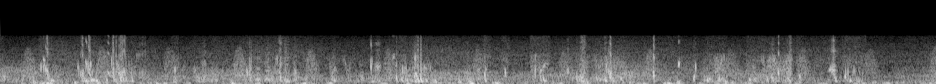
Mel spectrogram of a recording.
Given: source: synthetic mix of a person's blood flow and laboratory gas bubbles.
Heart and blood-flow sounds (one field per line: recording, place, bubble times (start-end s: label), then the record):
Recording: Doppler ultrasound of blood flow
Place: subclavian vein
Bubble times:
0.00-0.64 s: bubbles
0.75-1.48 s: bubbles
1.71-2.19 s: bubbles
2.44-3.10 s: bubbles
3.29-3.82 s: bubbles
3.87-4.37 s: bubbles
4.64-4.91 s: bubbles
5.02-5.10 s: bubbles
5.29-5.52 s: bubbles
5.64-6.27 s: bubbles
6.51-6.60 s: bubbles
6.76-6.84 s: bubbles
6.89-7.29 s: bubbles
7.45-8.04 s: bubbles
8.27-8.66 s: bubbles
From the record:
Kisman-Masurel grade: 233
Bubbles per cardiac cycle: several, 3 to 8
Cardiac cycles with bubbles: 50 to 99%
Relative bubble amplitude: loud (0.450 to 0.775)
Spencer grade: 3 (all of the cardiac periods contain showers or single bubble signals, but not dominating or overriding the cardiac motion signals)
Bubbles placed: anywhere in the cardiac cycle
